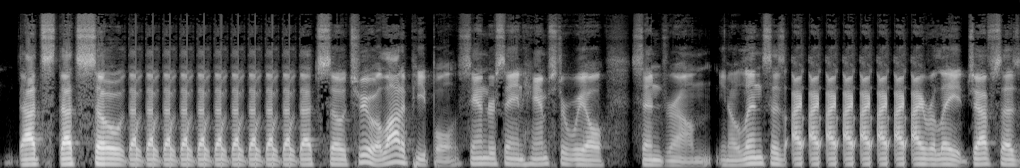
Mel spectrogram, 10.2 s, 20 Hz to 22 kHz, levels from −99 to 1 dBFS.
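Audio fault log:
0.26–0.34 s, 0.64–0.71 s, 0.99–1.05 s, microphone overload: The loudest peaks are flattened at the top, pushed about 4 dB past the limit in the first two and about 2 dB in the third. Only a small share of samples is cut. Each burst gets a harsh, crackling edge. The likely cause is input volume set too high for the converter.
1.05 s, microphone volume stepped down: Right after the last distorted peak, the sound and its background drop together by about 5 dB in one step. This likely comes from the call software reacting to the clipping by lowering the device's input volume.
1.37–3.07 s and 8.02–9.22 s, system hang loop: A fragment of about 0.17 s repeats exactly, 10 times in the first stretch and 7 in the second. It gives a machine-gun stutter at about 5.9 per second. The length fits an 8192-sample ring buffer replaying while the system was frozen.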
